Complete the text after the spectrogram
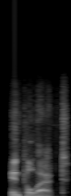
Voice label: "intellect", American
